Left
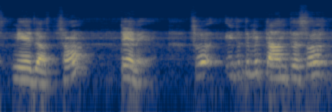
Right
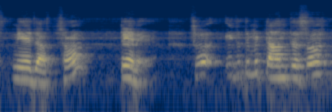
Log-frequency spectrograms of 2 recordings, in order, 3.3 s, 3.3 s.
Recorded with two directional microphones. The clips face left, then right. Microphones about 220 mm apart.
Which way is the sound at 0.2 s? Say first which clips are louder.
Right 1 dB; 5° right (ahead or behind).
